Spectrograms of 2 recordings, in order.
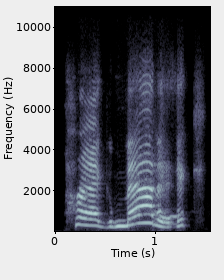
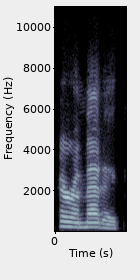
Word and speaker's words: pragmatic: I would like us to say pragmatic, say that. That was the problem, Eric. You sounded like you said paramedic, I think, or something like that.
